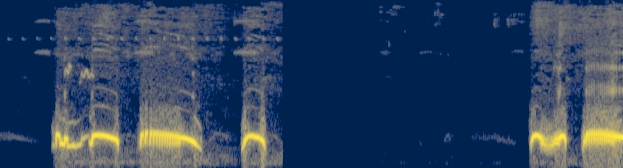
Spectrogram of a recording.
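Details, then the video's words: Hunting-lure recording of a spotted dove: a quick wavering note leading into a smooth coo, a long drawn-out falling coo and a short one, then silence before the phrase starts again. "Pikat Burung Tekukur / Suara Burung Tekukur | The Sound of The Turtledove"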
